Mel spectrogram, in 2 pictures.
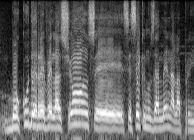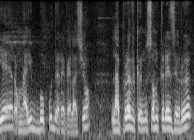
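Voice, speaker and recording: A man with a Congolese French accent, a pastor and engineer, answering interview questions in a measured way and repeating phrases as he defines ideas. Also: on the high side, expressive, gravelly, a little mellow, husky. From Democratic Republic of the Congo.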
